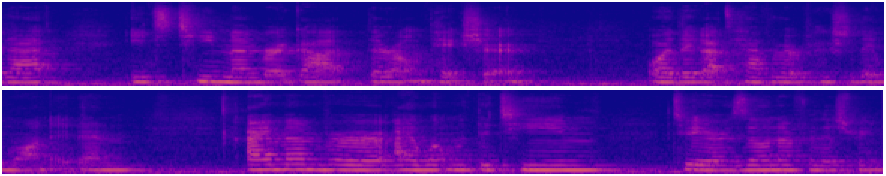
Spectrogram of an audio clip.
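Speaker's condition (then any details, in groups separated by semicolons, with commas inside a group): No condition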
